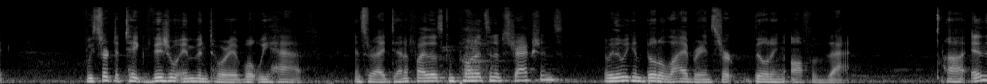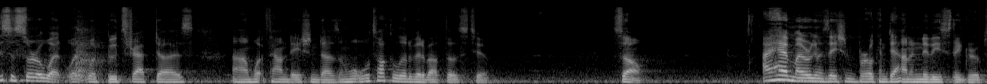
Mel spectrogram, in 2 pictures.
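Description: Damaged data in the compressed stream, at 0.28, 7.48, 9.76 and 19.37 s, makes the decoder misread frames, lose sync and hunt for the next frame header. Each event lasts about 50 to 60 ms and is heard as a chirp, squawk, click or short hole in the sound.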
